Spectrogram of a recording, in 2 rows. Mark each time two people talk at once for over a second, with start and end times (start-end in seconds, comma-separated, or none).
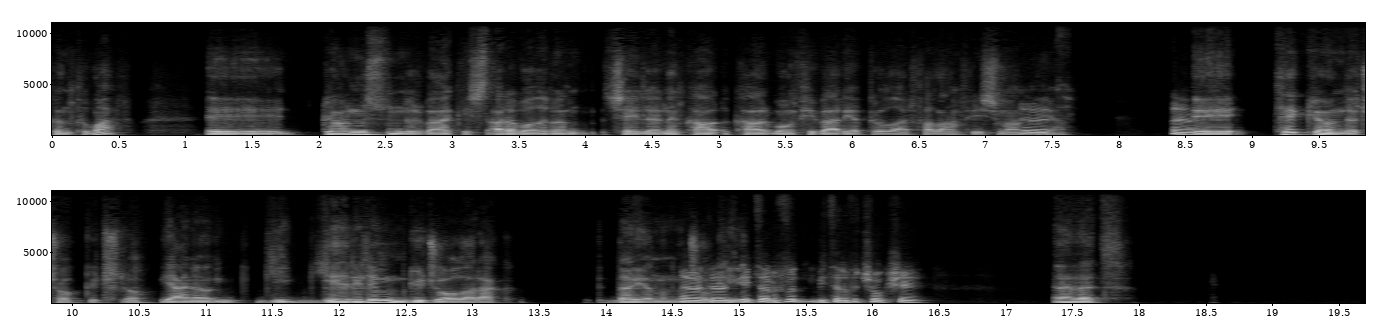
none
